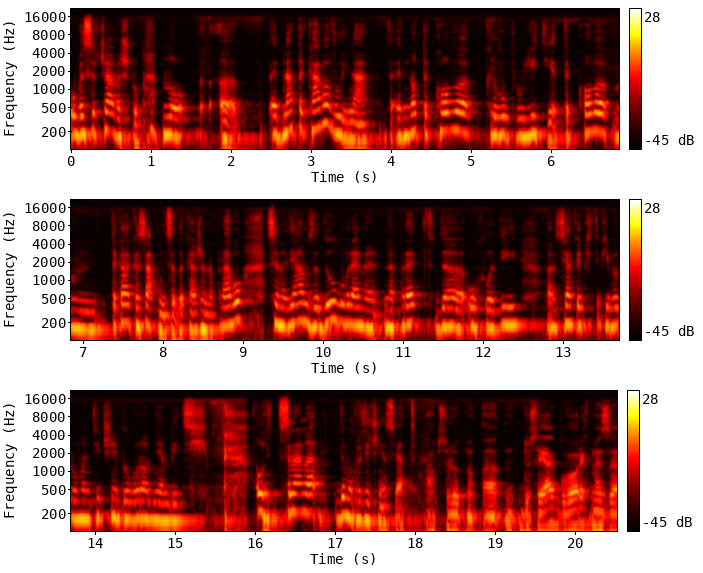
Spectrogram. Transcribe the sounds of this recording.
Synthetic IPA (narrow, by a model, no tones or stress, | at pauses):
obɛsəɾt͡ʃavɐʃt̪ono | ɛd̪nat̪ɐkavəvojnaɛd̪nɔt̪ɐkɔvəkɾvopɾolit̪iɛt̪ɐkʰɔvət̪ɐkavɐkɐsapnit̪səd̪ɐkaʒɛnɐpɾavosɛnɐd̪ʲavəmzɐd̪ɤlˠɡovɾɛmɛnɐpɾɛt̪d̪ɐoxlˠɐd̪ifsʲjakəkvit̪ɐkivɐɾomɐnt̪it͡ʃniblˠɐɡoɾɔd̪niɐmbit̪si̥ː | ot̪st̪ɾɐnanɐd̪ɛmokɾɐt̪it͡ʃnijəsvʲa̰t̪ɐpsolʲut̪nod̪osɛɡaɡovɔɾixmɛzɐ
